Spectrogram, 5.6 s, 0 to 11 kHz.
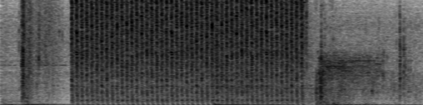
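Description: Rapid automatic fire from the BPRE AR rifle in Fallout 4: one long, evenly spaced stream of loud shots, close and steady, with short, quieter stretches of game ambience before and after.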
